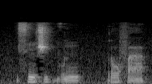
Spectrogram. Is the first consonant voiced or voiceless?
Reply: voiceless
